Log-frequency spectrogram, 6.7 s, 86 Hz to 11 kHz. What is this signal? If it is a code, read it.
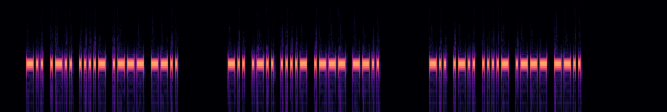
Morse code, heard as a keyed tone, about 47 wpm, 700 Hz. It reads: DL4JZ DL4JZ DL4JZ
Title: DXCC-100 Call Signs - 5 Characters - Repeated 3x - 50wpm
